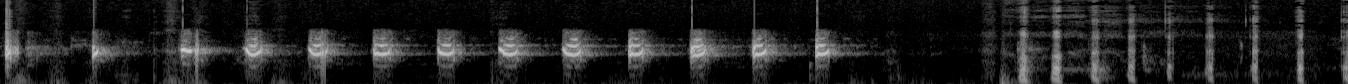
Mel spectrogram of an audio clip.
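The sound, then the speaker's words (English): A turkey gobbles in a long, steady run of many evenly spaced, rattling pulses. After a pause comes a quicker series of sharper, clicky calls. “But yes, that sound means it is getting close to turkey time.”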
